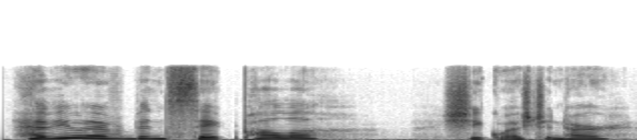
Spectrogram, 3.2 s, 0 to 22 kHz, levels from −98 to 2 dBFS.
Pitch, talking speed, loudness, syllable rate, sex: 280 Hz, 170 wpm, -18 LUFS, 6.0 syllables/s, female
